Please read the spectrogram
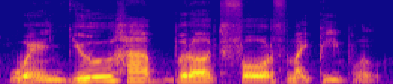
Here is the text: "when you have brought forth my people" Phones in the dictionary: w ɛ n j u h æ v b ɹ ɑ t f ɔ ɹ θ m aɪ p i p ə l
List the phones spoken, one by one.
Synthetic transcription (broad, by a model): w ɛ n j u h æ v b ɹ ɑ t f ɔ ɹ θ m aɪ p i p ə l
